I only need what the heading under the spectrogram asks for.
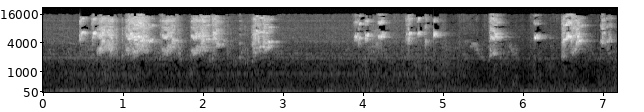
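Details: Shrill rhythmic squawks from lovebirds housed in an aviary, 16 March 2024, loud grating bursts roughly every half second, then quicker paired high chirps, over faint low hum.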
